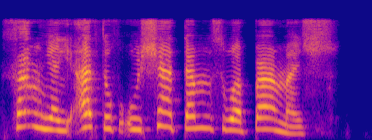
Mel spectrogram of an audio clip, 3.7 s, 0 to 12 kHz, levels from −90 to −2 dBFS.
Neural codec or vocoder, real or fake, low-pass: codec, 16 kHz, 1.1 kbps, Voila-Tokenizer; fake; 7.2 kHz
